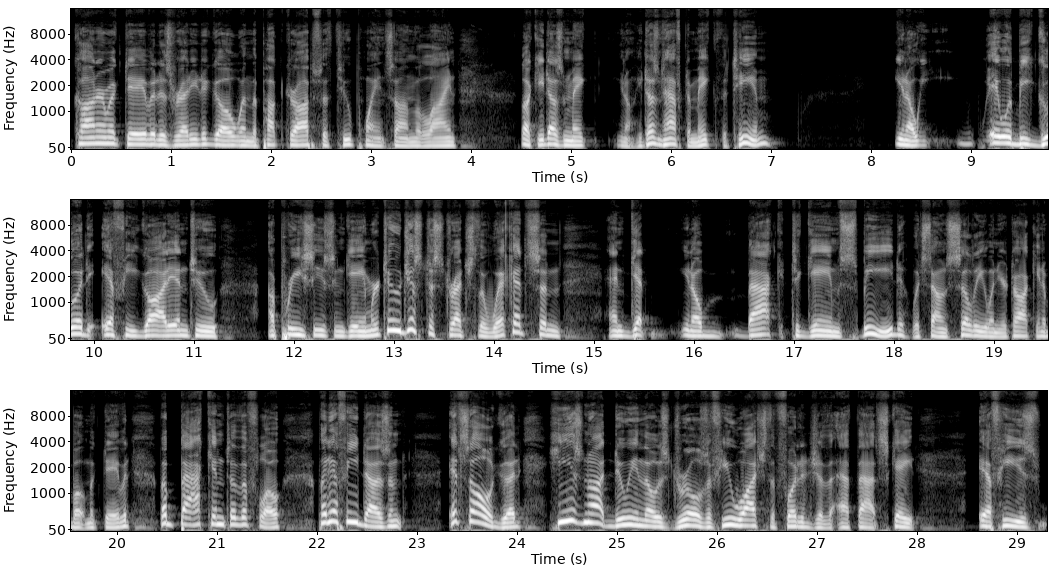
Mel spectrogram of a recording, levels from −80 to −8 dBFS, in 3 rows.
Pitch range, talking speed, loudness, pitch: 110-150 Hz, 195 wpm, -17 LUFS, 125 Hz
